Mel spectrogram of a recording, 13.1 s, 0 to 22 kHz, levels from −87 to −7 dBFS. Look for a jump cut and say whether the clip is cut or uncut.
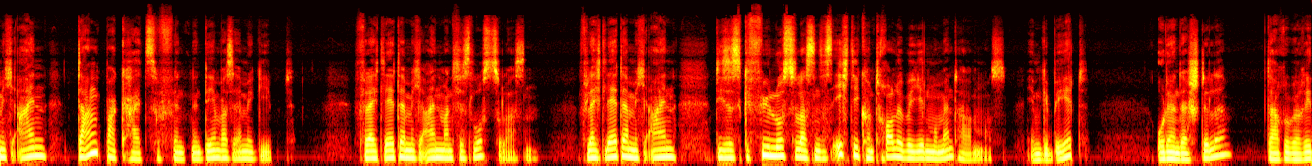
cut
